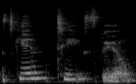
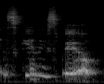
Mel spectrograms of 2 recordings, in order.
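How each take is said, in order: First: The name is said slowly, each part separate. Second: The name is said quickly, running together. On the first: The speaker calls it right. "I always have to say it slow" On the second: The speaker calls it wrong. "I say it fast and it don't sound right"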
